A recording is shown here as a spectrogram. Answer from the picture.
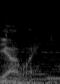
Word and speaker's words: Yahweh: knew God by his intimate personal name convention pronounced Yahweh passages with the name Yahweh which in German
